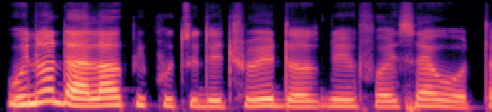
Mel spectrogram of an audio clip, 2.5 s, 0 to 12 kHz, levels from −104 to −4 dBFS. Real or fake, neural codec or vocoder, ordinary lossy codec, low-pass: fake; autoencoder, 48 kHz, 128 numbers a frame, DAC-VAE, trained on Japanese speech; none; 10.8 kHz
